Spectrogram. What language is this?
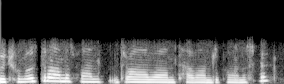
Kashmiri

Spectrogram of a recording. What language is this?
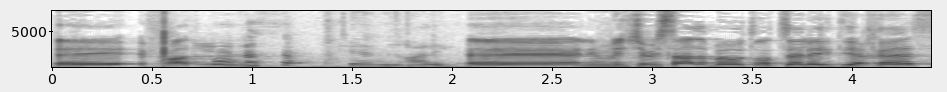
Hebrew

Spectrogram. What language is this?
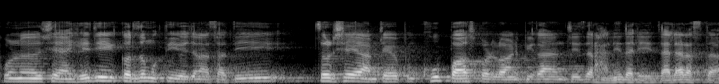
Konkani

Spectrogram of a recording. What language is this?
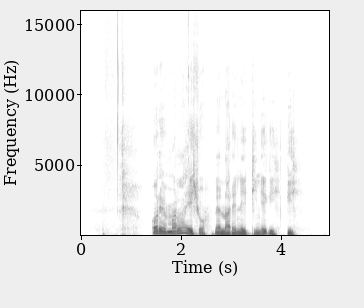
Masai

